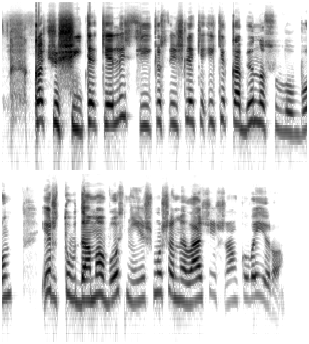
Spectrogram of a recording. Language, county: Lithuanian, Šiauliai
